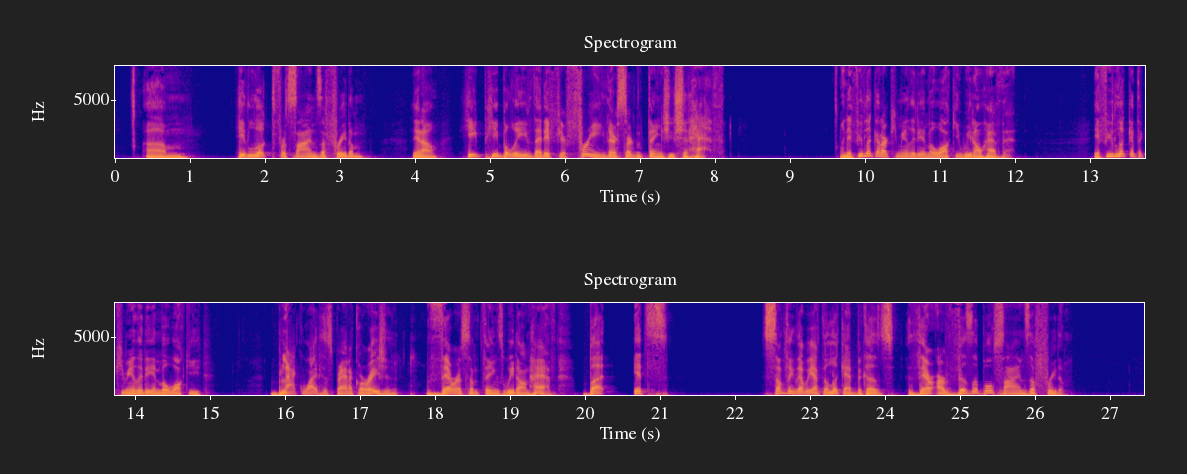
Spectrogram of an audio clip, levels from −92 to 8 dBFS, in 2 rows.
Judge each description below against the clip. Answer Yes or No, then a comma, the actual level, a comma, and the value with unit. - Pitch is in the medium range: No, low, 125 Hz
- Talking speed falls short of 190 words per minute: Yes, average, 155 wpm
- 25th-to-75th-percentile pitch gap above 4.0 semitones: Yes, average, 4.8 semitones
